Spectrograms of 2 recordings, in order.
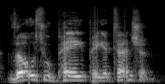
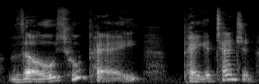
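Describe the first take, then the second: First: Said in the usual way. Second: Slow, lower, leaning on "who"; slow emphatic repeat. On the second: Shown as a demonstration. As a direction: drag it out so it sinks in.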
